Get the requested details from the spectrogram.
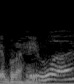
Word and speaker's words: إبراهيم: النطق في جميع الحالات إبراهيم.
